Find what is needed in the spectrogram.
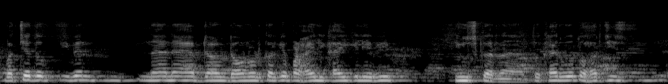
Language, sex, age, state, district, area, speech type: Hindi, male, 30-45, Uttar Pradesh, Chandauli, rural, spontaneous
